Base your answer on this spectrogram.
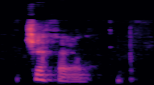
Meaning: An oversight in pleading, or the acknowledgment of a mistake or oversight
- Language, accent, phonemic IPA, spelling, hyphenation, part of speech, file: English, Southern England, /ˈd͡ʒɛfeɪl/, jeofail, jeo‧fail, noun, LL-Q1860 (eng)-jeofail.wav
